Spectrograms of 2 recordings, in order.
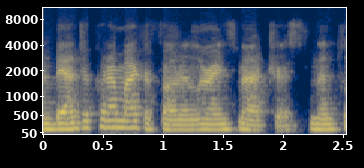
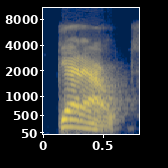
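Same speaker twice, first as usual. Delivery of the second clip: louder, snapping him out the door; loud dismissal; 6 dB louder than usual. Acted. Throwing the guest out.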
